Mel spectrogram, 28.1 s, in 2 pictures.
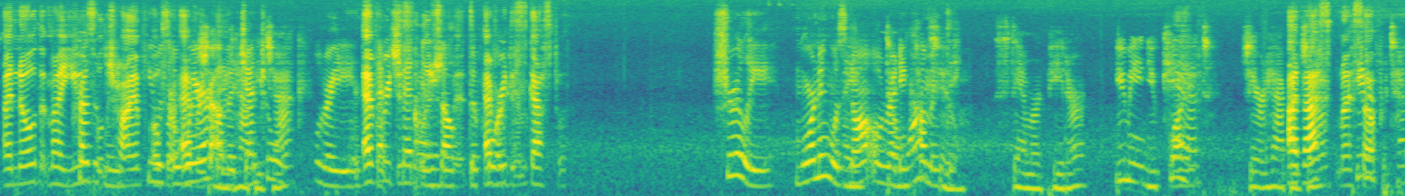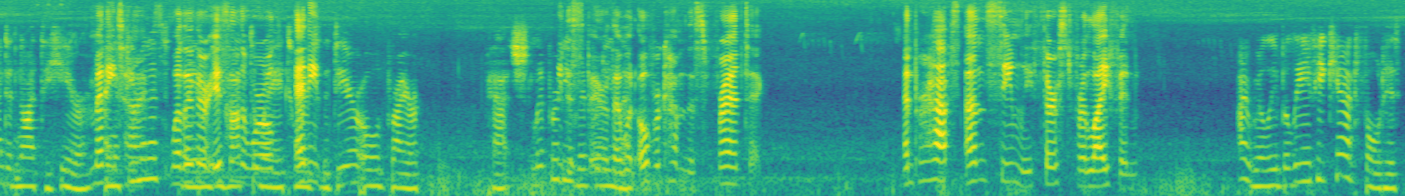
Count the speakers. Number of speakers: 3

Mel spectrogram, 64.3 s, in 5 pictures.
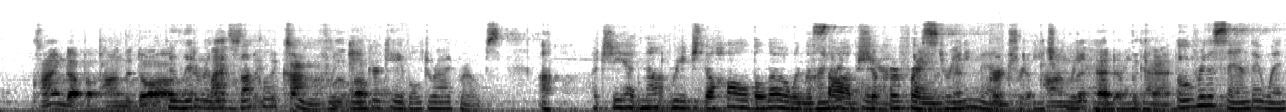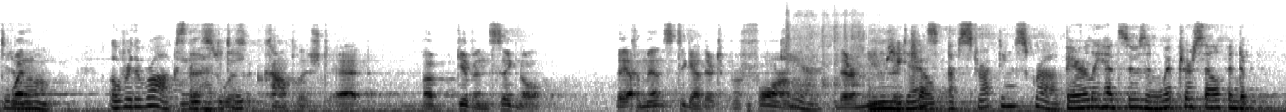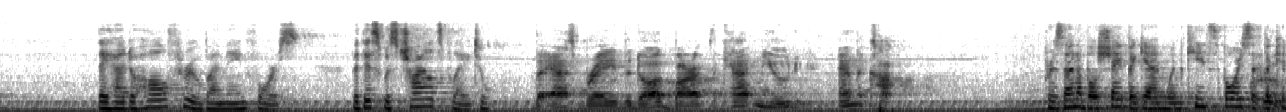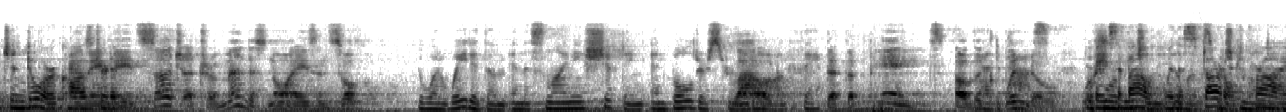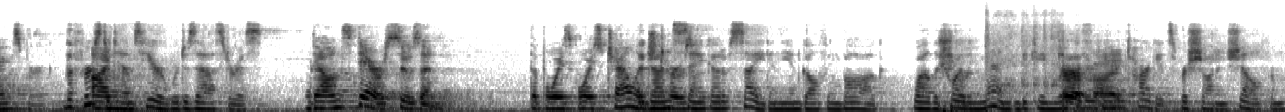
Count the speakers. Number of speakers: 3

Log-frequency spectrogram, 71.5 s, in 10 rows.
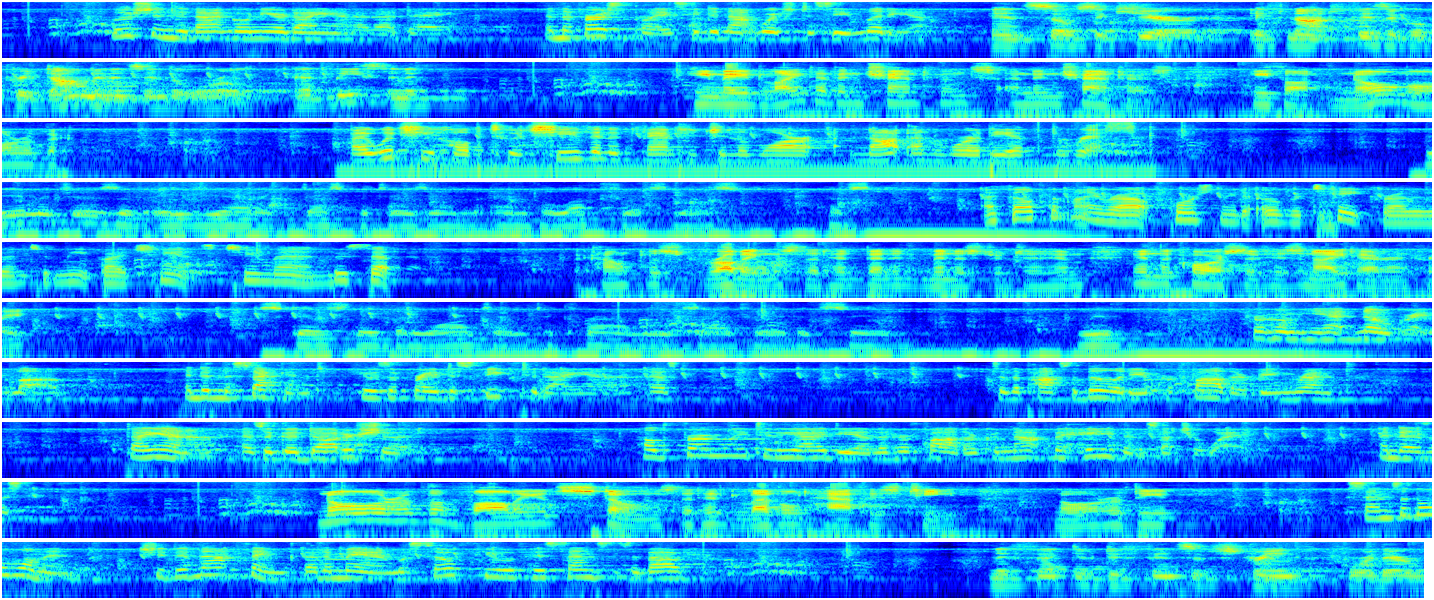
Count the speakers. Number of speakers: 6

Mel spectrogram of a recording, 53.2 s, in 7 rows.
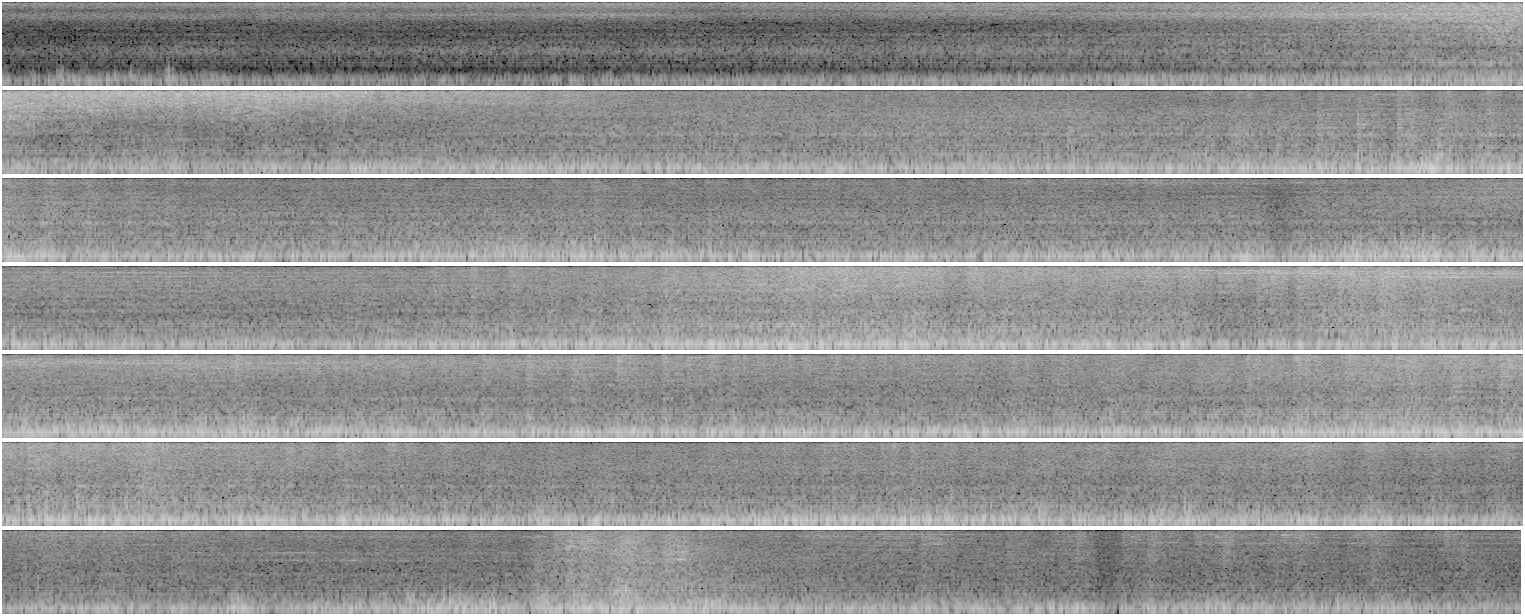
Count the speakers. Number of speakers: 0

